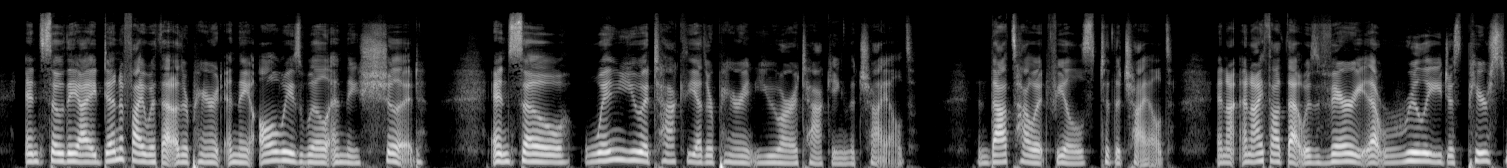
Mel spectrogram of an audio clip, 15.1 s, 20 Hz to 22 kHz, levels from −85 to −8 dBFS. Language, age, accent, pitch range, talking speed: English, 30-49, American, 155-185 Hz, 185 wpm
